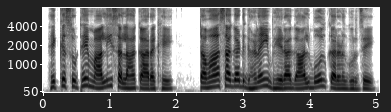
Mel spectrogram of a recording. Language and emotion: Sindhi, neutral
